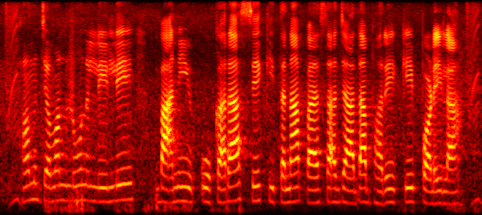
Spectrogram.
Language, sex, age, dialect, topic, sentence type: Bhojpuri, female, 18-24, Western, banking, question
